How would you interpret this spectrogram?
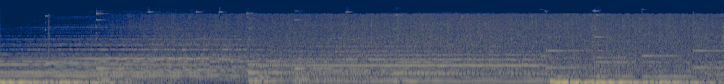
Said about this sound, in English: That night was raining unusually heavy.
